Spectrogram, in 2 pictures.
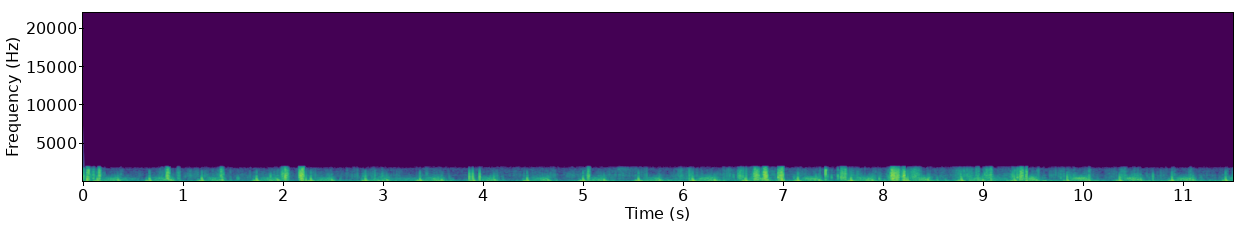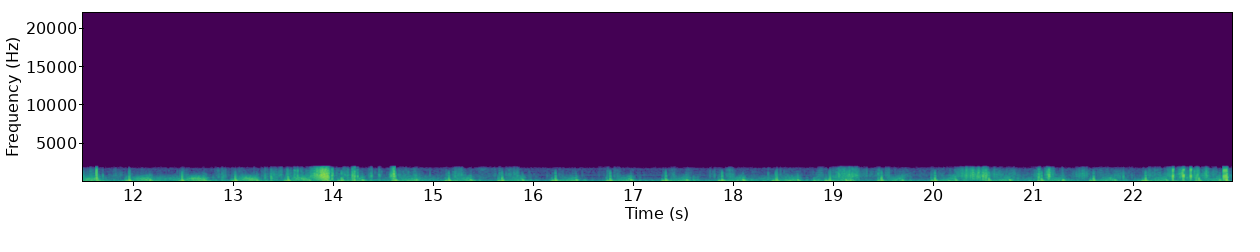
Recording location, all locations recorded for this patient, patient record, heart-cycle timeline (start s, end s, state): tricuspid valve (TV)
aortic valve (AV)+pulmonary valve (PV)+tricuspid valve (TV)+mitral valve (MV)
#Age: Child
#Sex: Female
#Height: 121.0 cm
#Weight: 28.5 kg
#Pregnancy status: False
#Murmur: Present
#Murmur locations: aortic valve (AV)+mitral valve (MV)+pulmonary valve (PV)+tricuspid valve (TV)
#Most audible location: pulmonary valve (PV)
#Systolic murmur timing: Holosystolic
#Systolic murmur shape: Plateau
#Systolic murmur grading: III/VI or higher
#Systolic murmur pitch: High
#Systolic murmur quality: Blowing
#Diastolic murmur timing: nan
#Diastolic murmur shape: nan
#Diastolic murmur grading: nan
#Diastolic murmur pitch: nan
#Diastolic murmur quality: nan
#Outcome: Abnormal
#Campaign: 2014 screening campaign
0.10	0.20	S1
0.20	0.32	systole
0.32	0.40	S2
0.40	0.62	diastole
0.62	0.72	S1
0.72	0.84	systole
0.84	0.94	S2
0.94	1.14	diastole
1.14	1.24	S1
1.24	1.36	systole
1.36	1.44	S2
1.44	1.69	diastole
1.69	1.80	S1
1.80	1.92	systole
1.92	2.02	S2
2.02	2.23	diastole
2.23	2.34	S1
2.34	2.46	systole
2.46	2.54	S2
2.54	2.78	diastole
2.78	2.90	S1
2.90	3.00	systole
3.00	3.08	S2
3.08	3.32	diastole
3.32	3.44	S1
3.44	3.54	systole
3.54	3.64	S2
3.64	3.86	diastole
3.86	3.98	S1
3.98	4.08	systole
4.08	4.18	S2
4.18	4.40	diastole
4.40	4.50	S1
4.50	4.62	systole
4.62	4.70	S2
4.70	4.94	diastole
4.94	5.08	S1
5.08	5.18	systole
5.18	5.28	S2
5.28	5.52	diastole
5.52	5.64	S1
5.64	5.74	systole
5.74	5.84	S2
5.84	6.06	diastole
6.06	6.18	S1
6.18	6.28	systole
6.28	6.38	S2
6.38	6.58	diastole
